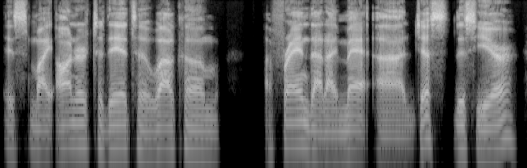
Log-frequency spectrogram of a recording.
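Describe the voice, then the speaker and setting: Podcast host guy, really low voice, friendly, says um a bit, dry sound. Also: unhurried, fairly bright tone, no room sound. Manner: friendly, with fillers. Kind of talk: podcast interview.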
